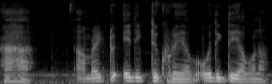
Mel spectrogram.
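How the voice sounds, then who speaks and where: Young male gaming streamer, horror let's play, jumpy and panicky, mid-pitched, light hiss. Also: fairly even intonation, rapid-fire, mellow. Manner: jumpy, panicky, talks to viewers. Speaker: gaming YouTuber.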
